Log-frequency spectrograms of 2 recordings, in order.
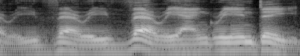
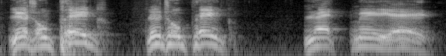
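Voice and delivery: loud, higher big bad wolf; 8 semitones higher, 9 dB louder than usual. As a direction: call through the door like a wolf. Wolf at the door.

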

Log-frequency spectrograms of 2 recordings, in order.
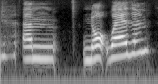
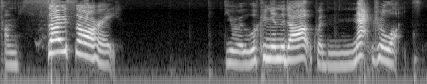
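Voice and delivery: ordinary delivery

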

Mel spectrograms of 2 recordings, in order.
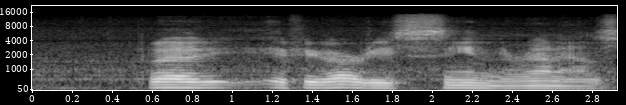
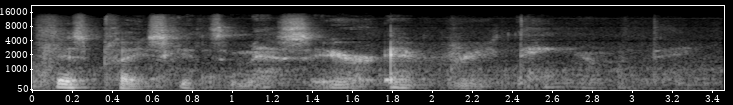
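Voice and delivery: grumbling whisper; 4 dB quieter than usual. Real, not acted. Muttering about the mess.

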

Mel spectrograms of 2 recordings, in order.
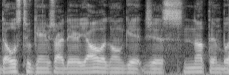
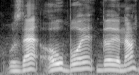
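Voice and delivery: surprised; 8 semitones higher, 8 dB louder than usual. Real, not acted. Puzzled at announcer beep.

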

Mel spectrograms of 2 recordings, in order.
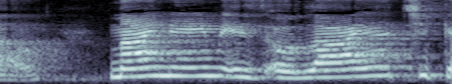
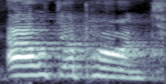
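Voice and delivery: loud, higher burst of scorn; exclaiming; 5 semitones higher, 11 dB louder than usual. Acted. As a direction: snap it out loudly at yourself. Monologue, scolding herself.

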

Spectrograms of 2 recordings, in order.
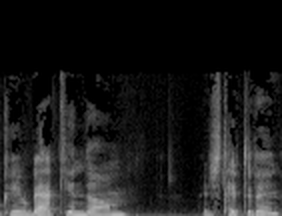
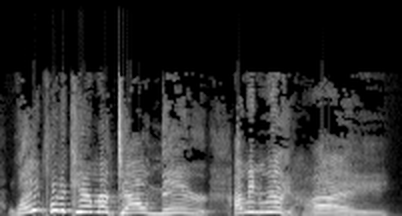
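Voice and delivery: loud, high exasperated complaint; exasperated outburst; 4 semitones higher, 13 dB louder than usual. Real, not acted. Viewer questioning the camera down there, exasperated outburst. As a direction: burst out in loud protest at what you see.

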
